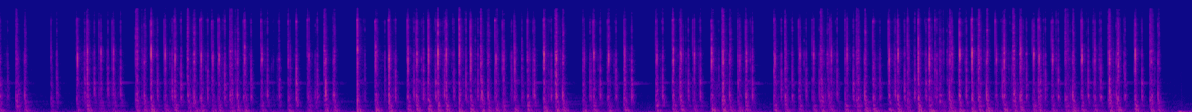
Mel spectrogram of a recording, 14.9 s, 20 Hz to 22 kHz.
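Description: Fingertips of both hands type on the dark plastic keys of a beige plastic Tandy TRS-80 Model 100 vintage portable computer. The result is a fast, steady stream of short, bright plastic clicks and clacks with very little ring, broken by a few brief pauses.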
